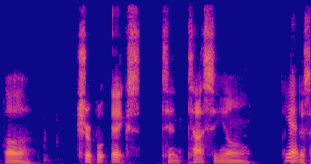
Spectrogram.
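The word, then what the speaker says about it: XXXTentacion: value but let's say russia sold like uh triple x tentacion yeah that's how you say his name he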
